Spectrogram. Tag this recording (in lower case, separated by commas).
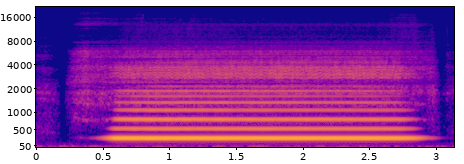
wind instrument, musical instrument, music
